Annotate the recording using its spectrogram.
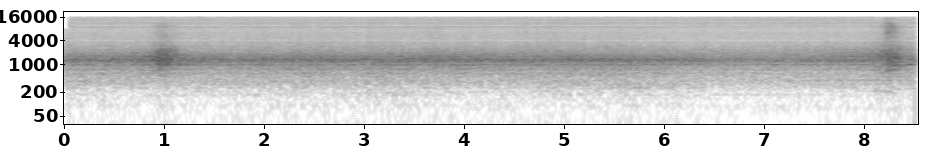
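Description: Steady road and tyre noise of a car at about 68 km/h, heard from inside the car, with two brief swells as oncoming cars pass, about a second in and near the end.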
